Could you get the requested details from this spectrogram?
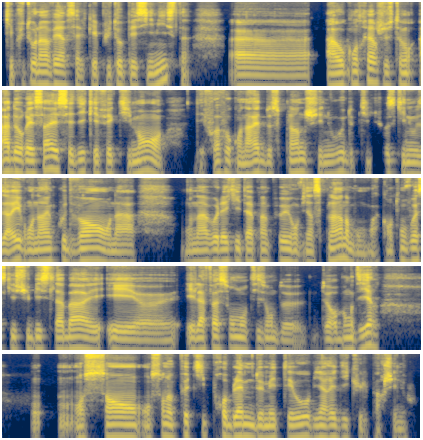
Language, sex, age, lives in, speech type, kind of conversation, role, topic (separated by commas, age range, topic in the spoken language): French, male, 40-44, France, conversation, podcast, guest, Peux-tu me parler d’un lieu naturel qui t’a vraiment marqué, et m’expliquer pourquoi ?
